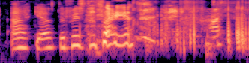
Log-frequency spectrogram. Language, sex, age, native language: Icelandic, male, 10, Icelandic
